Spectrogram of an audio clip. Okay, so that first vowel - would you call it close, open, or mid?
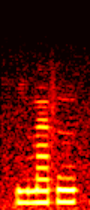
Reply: close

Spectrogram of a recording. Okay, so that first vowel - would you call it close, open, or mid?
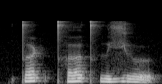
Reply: open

